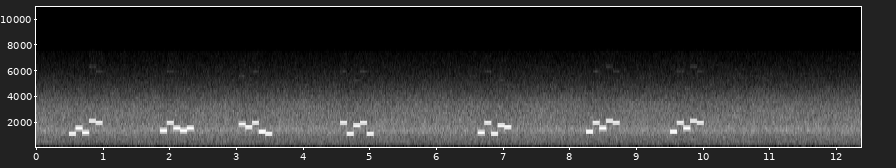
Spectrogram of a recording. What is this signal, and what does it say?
Five-tone selective call (CCIR), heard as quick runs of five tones, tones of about 100 ms, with radio hiss. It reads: 16220 40646 97031 01801 20187 30660 30660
